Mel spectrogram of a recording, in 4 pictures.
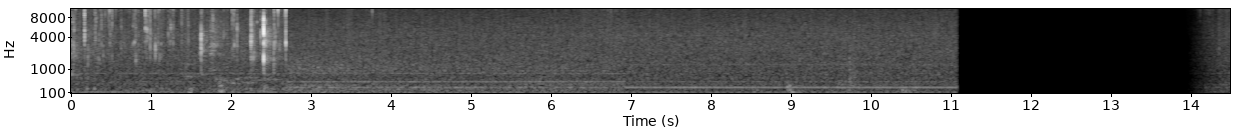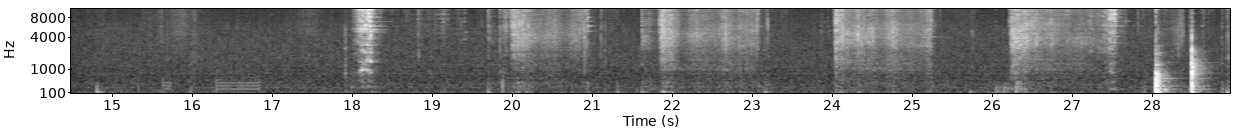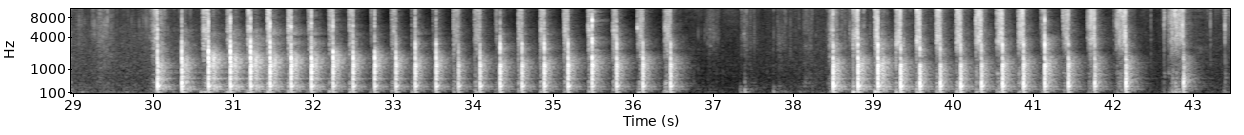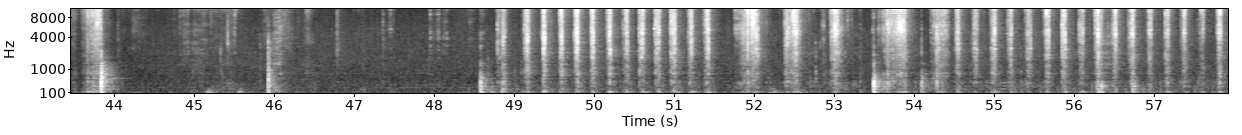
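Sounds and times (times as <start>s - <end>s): knife chopping on cutting board: 28.0s - 28.8s, 30.0s - 36.7s, 38.4s - 44.1s, 45.9s - 46.2s, 48.6s - 57.9s.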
